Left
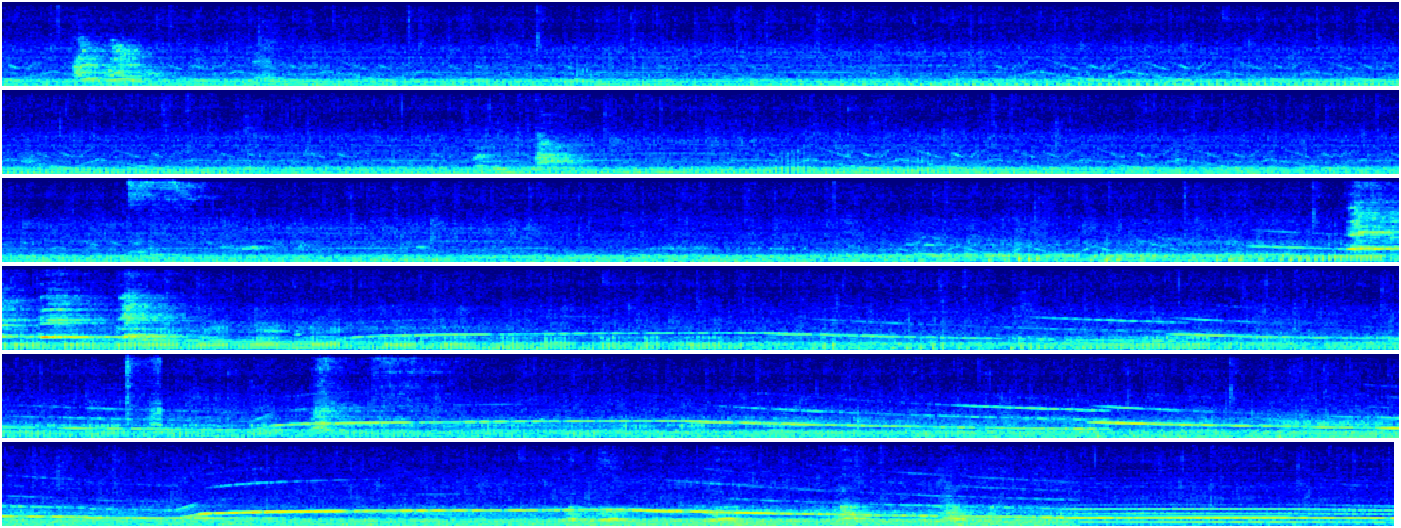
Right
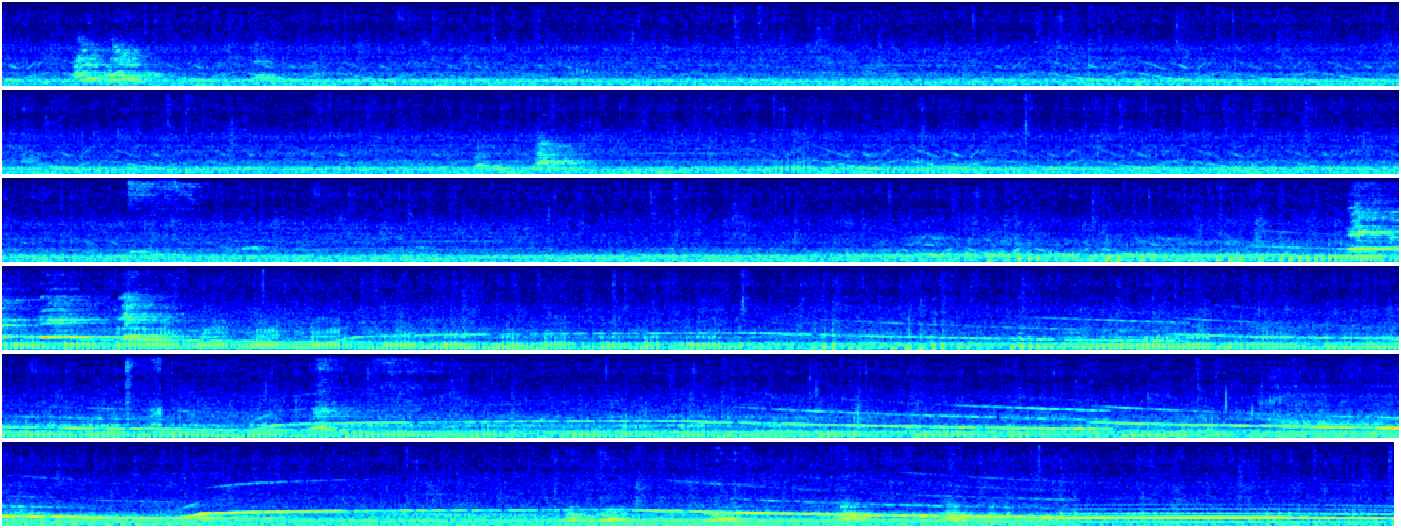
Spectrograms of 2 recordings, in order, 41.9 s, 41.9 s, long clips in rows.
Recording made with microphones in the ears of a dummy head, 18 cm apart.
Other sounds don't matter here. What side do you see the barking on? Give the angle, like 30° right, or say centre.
20° left.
